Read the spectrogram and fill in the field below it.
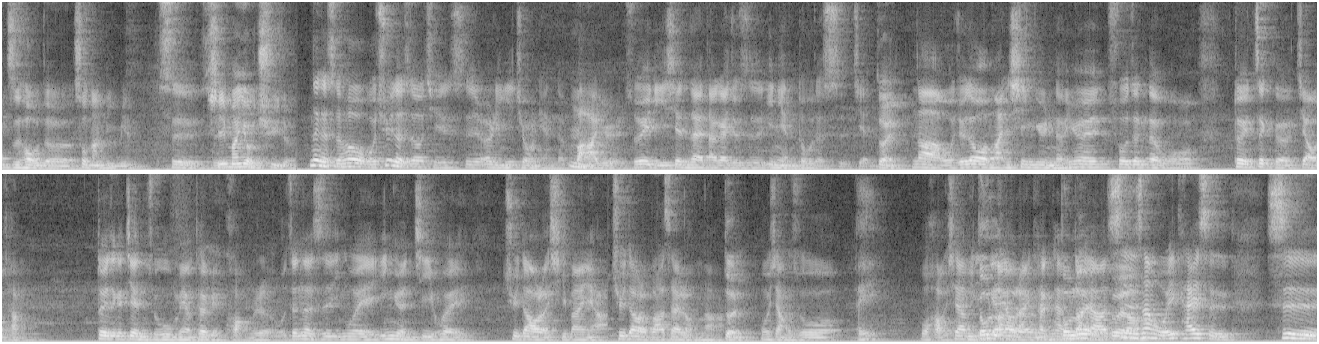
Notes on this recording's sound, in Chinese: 本集白噪音指數：0/5。錄音地點：某某咖啡 - MOMO Coffee Bistro。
